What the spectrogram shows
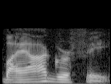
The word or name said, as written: biography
